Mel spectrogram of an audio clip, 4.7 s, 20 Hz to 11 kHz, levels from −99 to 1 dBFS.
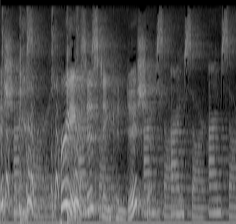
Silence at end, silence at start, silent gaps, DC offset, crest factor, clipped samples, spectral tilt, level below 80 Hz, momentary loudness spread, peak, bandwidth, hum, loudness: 0 s; 0 s; none; 0.5%; 20 dB; under 0.1%; -4 dB/octave; -58 dBFS; 14 LU; -16 dBFS; 10 kHz; none; -36 LUFS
